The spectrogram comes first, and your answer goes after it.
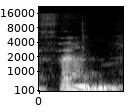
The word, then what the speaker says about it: fan: pay attention to is the word fan which has that a sound and we've mentioned this so many times before when you have an a sound that links with a nasal sound like n or m or ng it's gonna break into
